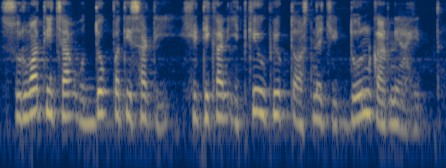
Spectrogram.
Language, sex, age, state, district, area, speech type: Marathi, male, 30-45, Maharashtra, Amravati, rural, read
